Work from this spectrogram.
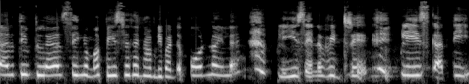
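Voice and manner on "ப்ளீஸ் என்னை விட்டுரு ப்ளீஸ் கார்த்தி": tearful, crying plea. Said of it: "இப்படி அழுதுகிட்டே இருக்க".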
